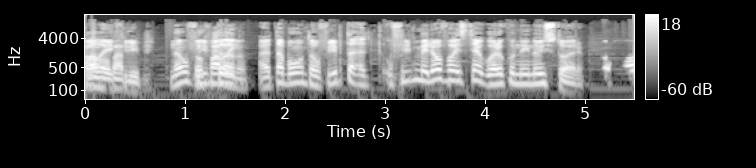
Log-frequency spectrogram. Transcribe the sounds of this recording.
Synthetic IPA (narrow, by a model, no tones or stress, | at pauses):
ffalɐifilḭpɪ̥ | nɐ̃w̃ʊfilipalãd̪ɛt̪abõĩt̪ɐ̃ʊfilipɪt̪aʊfilipɪmelʎɔɾvɔjzt̪ɛ̃aɡɔɾɐkwɐ̃nd̪ʊẽd̪õw̃ist̪ɔɾɐ̰ | o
